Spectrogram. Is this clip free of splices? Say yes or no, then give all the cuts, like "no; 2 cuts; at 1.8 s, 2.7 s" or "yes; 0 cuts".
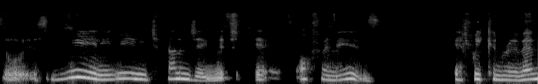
no; 1 cut; at 4.4 s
